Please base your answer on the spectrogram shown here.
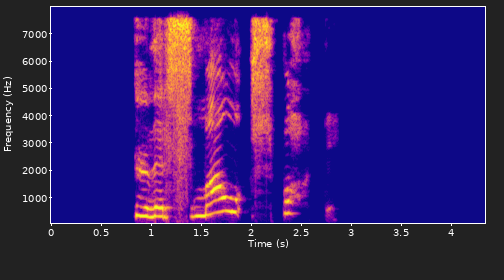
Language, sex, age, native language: Icelandic, female, 10, Icelandic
